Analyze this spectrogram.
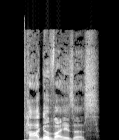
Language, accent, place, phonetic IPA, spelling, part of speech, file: German, Germany, Berlin, [ˈtaːɡəˌvaɪ̯zəs], tageweises, adjective, De-tageweises.ogg
- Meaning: strong/mixed nominative/accusative neuter singular of tageweise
